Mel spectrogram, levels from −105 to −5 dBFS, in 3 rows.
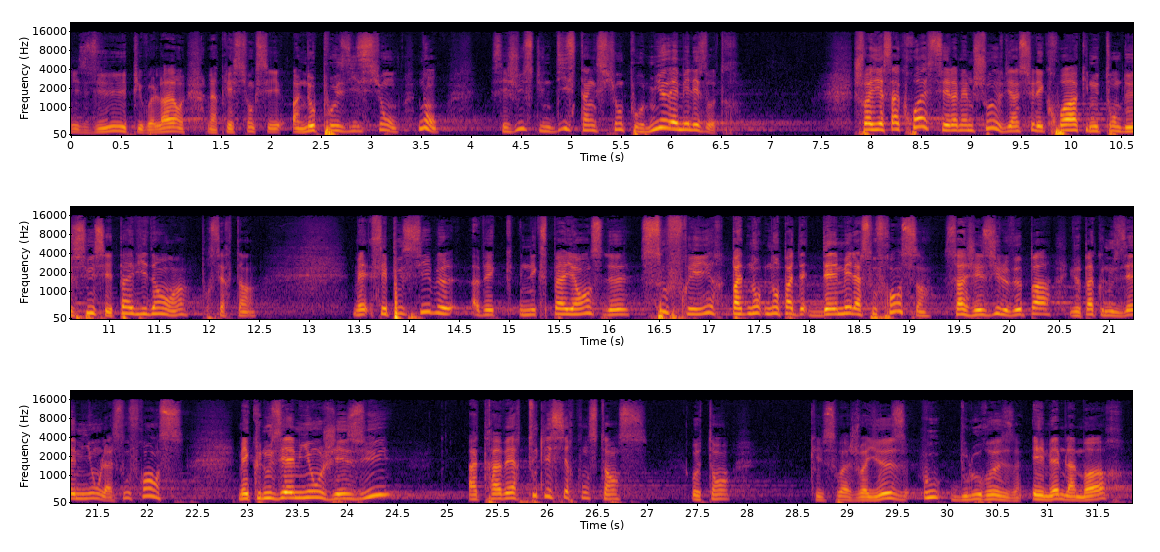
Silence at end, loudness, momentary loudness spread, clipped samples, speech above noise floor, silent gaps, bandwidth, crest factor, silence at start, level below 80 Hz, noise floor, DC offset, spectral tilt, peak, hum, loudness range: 0.1 s; -31 LUFS; 12 LU; under 0.1%; 37 dB; none; 16 kHz; 24 dB; 0 s; -46 dBFS; -68 dBFS; under 0.1%; -5.5 dB/octave; -6 dBFS; none; 6 LU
